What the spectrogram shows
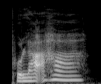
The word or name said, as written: polarhare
